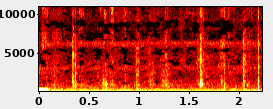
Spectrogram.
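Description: A shod racehorse's hooves clip-clopping on pavement at a walk: a series of sharp, evenly spaced strikes, about three a second.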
